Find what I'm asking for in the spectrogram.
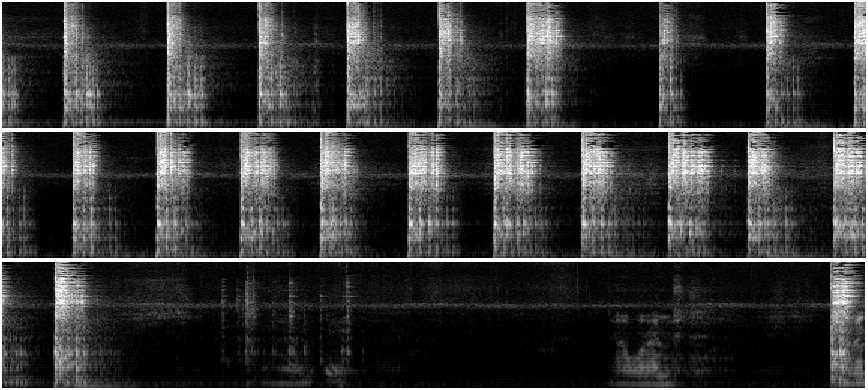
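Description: Hammer blows strike a metal truss plate clamped in place on wood, around two dozen sharp, evenly spaced hits in steady rhythm, loud and close, stopping partway through and leaving faint handling noise.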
